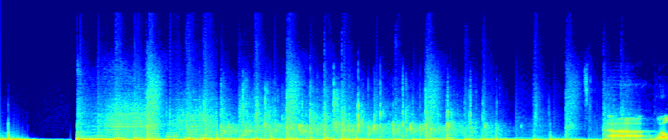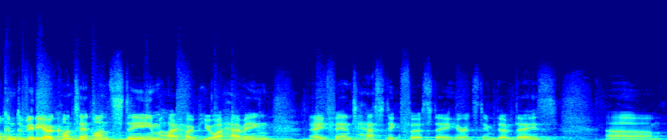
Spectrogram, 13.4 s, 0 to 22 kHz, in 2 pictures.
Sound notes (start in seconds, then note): 1.0 audience applauding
